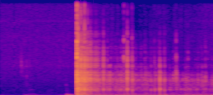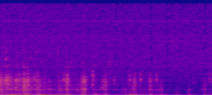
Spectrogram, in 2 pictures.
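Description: A sudden loud crash close to the microphone about a second in, followed by several seconds of rattling and low rumbling that slowly die away.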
